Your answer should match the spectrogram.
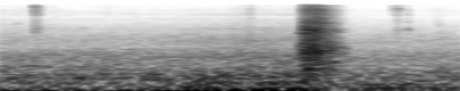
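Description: A steady low rumble, with one short, sharp breath through the nose about one and a half seconds in.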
